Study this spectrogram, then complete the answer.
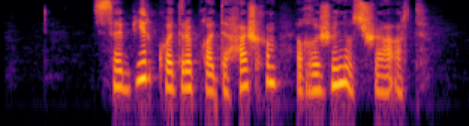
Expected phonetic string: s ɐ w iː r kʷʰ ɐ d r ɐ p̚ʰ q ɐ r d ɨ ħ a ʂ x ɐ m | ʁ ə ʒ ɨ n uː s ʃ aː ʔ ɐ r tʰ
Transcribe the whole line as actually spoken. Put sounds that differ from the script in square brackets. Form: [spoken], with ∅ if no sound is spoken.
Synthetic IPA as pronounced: s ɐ [b] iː r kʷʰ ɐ d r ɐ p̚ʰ q ɐ [∅] d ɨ ħ a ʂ x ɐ m | ʁ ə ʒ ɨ n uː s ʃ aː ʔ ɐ r tʰ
